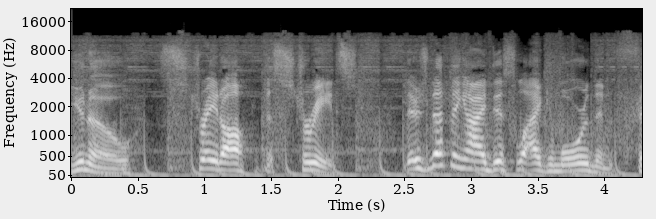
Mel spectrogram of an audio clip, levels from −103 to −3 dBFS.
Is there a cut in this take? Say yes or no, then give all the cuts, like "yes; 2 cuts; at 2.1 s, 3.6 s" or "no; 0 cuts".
no; 0 cuts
